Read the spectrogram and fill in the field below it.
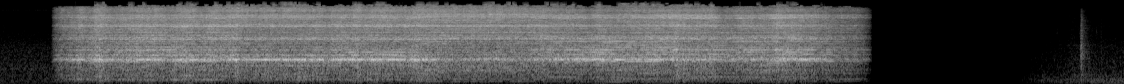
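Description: Power saw cutting through wood for a homemade hovercraft deck, a loud continuous whining cut lasting about eight seconds, then it stops, leaving near silence with a faint click at the end.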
